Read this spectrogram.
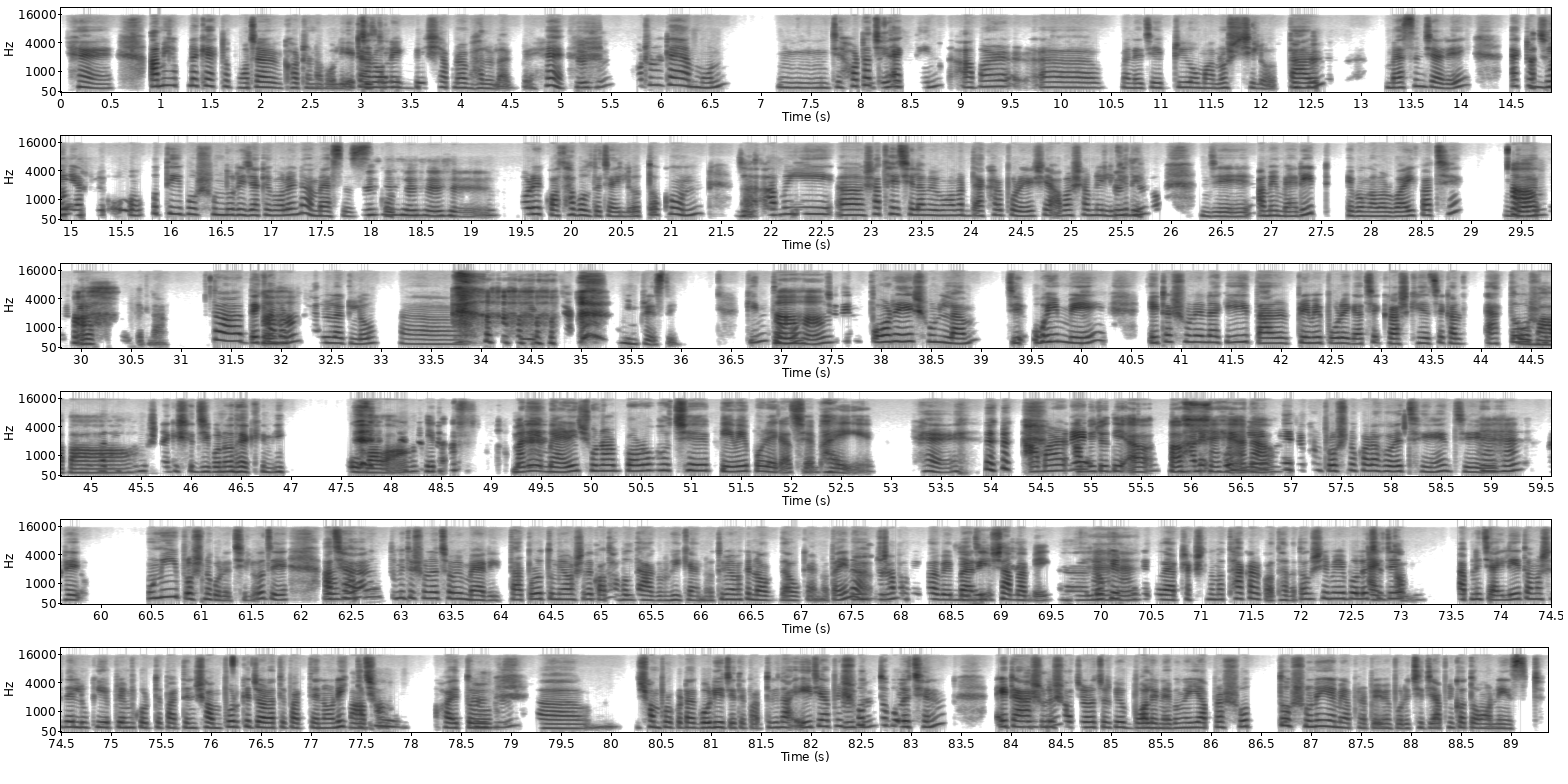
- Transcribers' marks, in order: static; other background noise; tapping; distorted speech; laugh; unintelligible speech; scoff; surprised: "ও বাবা!"; laughing while speaking: "জীবনেও দেখেনি"; other noise; "ম্যারিড" said as "ম্যারি"; giggle; "প্রেমে" said as "পেমে"; chuckle; "মানে" said as "এনে"; in English: "attraction"; "স্বাভাবিক" said as "সাবাবিক"
- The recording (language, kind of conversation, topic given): Bengali, unstructured, প্রেমে প্রিয়জনের ভুল ক্ষমা করতে কেন কষ্ট হয়?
